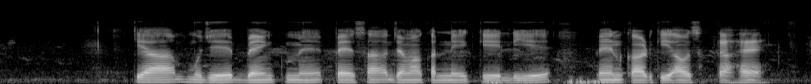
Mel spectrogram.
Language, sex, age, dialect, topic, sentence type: Hindi, male, 18-24, Marwari Dhudhari, banking, question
